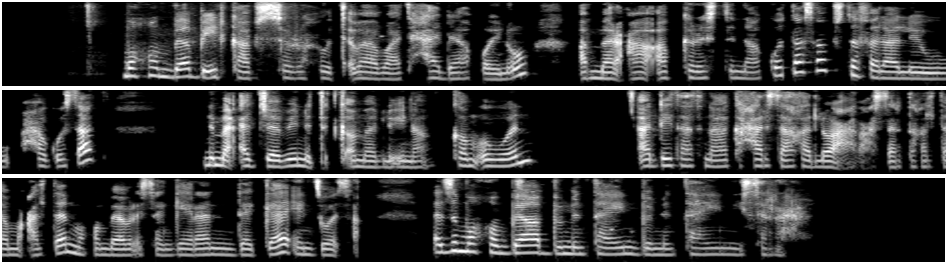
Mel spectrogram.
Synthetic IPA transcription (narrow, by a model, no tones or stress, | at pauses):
moxombijabɨʔid̪kʰaβzɨsɨɾːħut̪ʼɨβaβat̪ħad̪ɐko̞jnuʔaβmɐɾʕa̰ʔa̰βkʰɨɾɨst̪ʰɨnakʰot̪ʰasatz̥ɨt̪ʰɐfɐlalɐjuħaɡo̞sat̪ | nɨmɐ̰ʕad͡ʒɐβinɨt̪ʼːɨkʼːɐmɐlːuʔinakʰɐmʔuwʊn | ʔad̪ːet̪ʰat̪nakʰɨ̥ħaɾsaxɐlːɐw̰ʕa̰sːɐɾt̪ʰɐxɨlɨt̪ʰɐma̰ʕa̰lt̪ʰɐnmɐxombijaβɾɨ̰ʔsɐnɡeɾanːɨd̪ɐɡaʔɨnzɨwɔt͡sʼa | ʔɨzimɐxombiabɨmɨnt̪ʰajɪnbɨmɨnt̪ʰajɪnjɪsɨrːaħ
